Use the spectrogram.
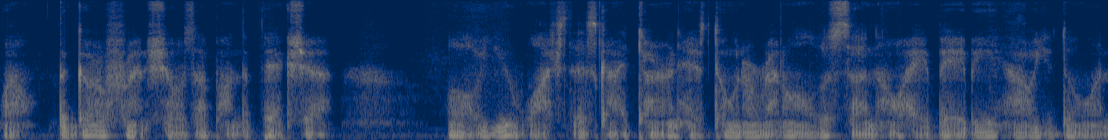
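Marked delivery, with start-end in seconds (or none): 6.7-8.3 mock soft, sweet-talking voice. Retelling a documentary subject greeting his girlfriend: imitating a guy going all soft. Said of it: "He got all soft like a pussycat".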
